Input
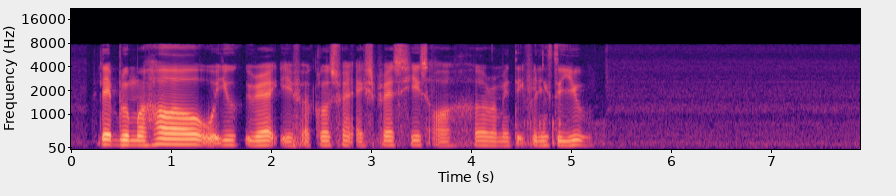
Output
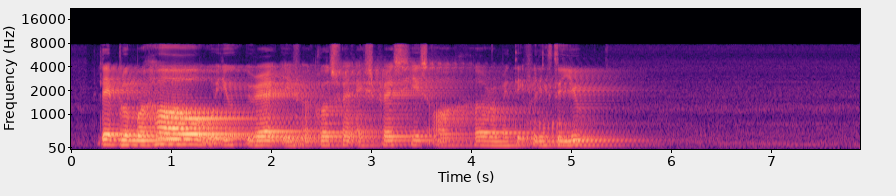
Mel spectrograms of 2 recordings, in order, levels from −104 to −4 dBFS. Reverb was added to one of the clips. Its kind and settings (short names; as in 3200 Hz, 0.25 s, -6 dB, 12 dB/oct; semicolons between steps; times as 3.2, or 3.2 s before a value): spring tank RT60 1.7 s, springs 43 ms, chirp 35 ms, DRR 1.5 dB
